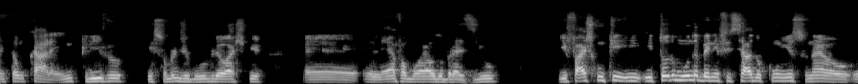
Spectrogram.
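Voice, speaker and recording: Over a video call from a small room, a man in his thirties, a fighter, gives an interview in loose talk full of fillers and tag questions. His voice sits a little high and sounds somewhat mellow, recorded dry.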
